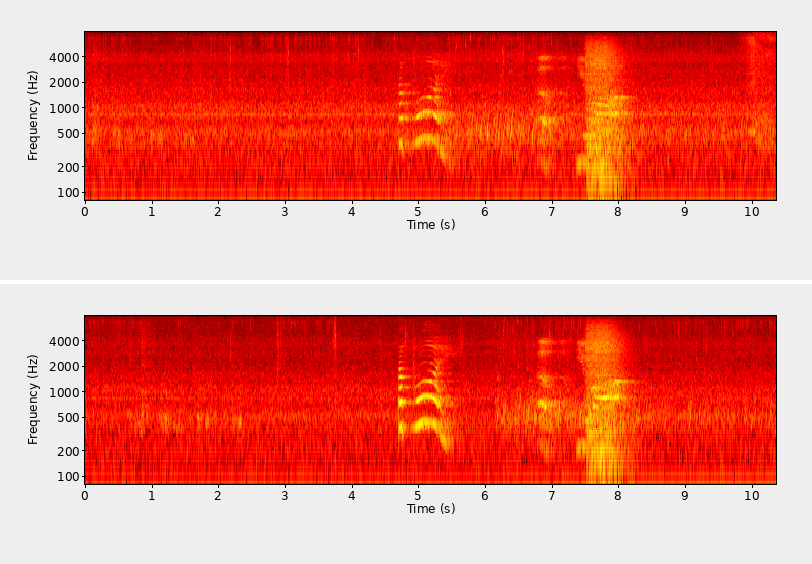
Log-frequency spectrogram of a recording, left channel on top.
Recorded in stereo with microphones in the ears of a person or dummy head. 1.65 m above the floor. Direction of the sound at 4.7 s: 35° right (ahead or behind).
